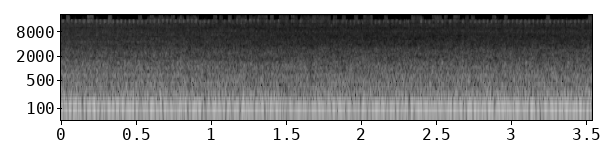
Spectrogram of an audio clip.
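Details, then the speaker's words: 1986 Toyota Supra Mk III inline-six, idling with the hood open: steady, even low rumble with no knocks, ticks or misses; very smooth running. "Very smooth running, nice sounding car. Just let you take a listen to that."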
